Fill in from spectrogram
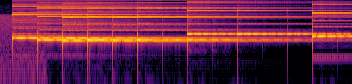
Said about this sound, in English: That sounds about right. That sounds about right. I can hear bells ringing all over the place, so that's probably very true.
